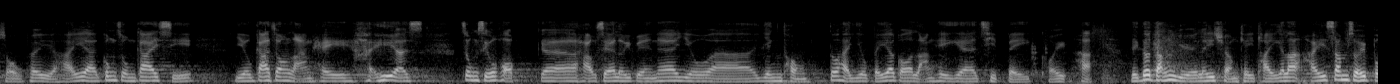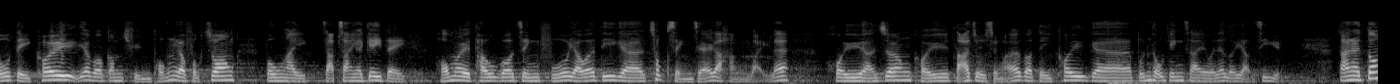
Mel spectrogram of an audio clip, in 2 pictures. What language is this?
Cantonese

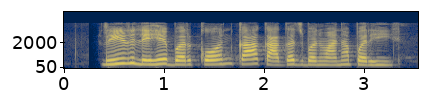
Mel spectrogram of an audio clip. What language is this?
Chhattisgarhi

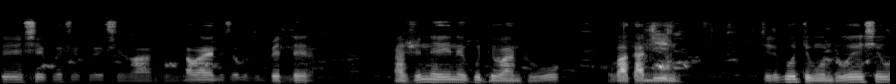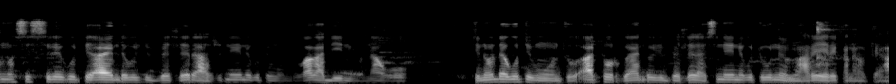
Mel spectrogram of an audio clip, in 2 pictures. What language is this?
Ndau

